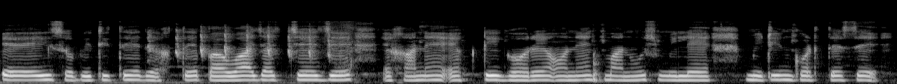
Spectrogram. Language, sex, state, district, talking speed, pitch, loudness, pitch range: Bengali, female, Assam, Hailakandi, 95 wpm, 200 Hz, -15 LUFS, 195-205 Hz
